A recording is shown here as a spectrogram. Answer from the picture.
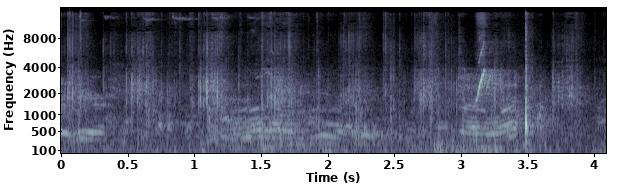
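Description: Voices of spectators and players chattering and calling out at a baseball game, with a rising shout just after three seconds. About half a second later comes one sharp smack of the pitched ball at home plate.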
